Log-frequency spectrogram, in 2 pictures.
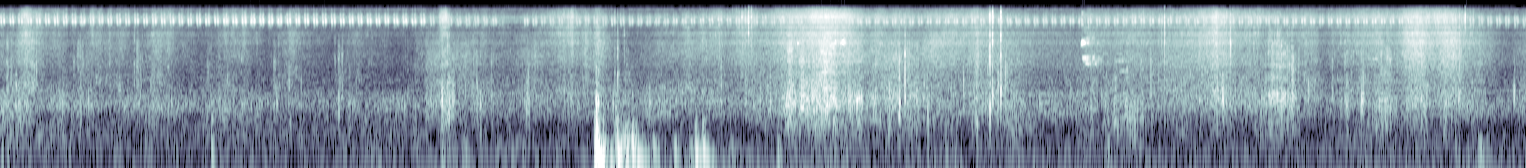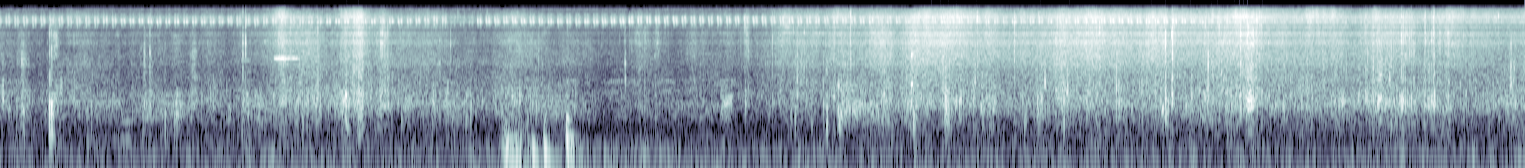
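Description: Footsteps and rustling through long grass as a shot roebuck is lifted and dragged, the carcass brushing through the stems. There is a sharp knock about six seconds in, and a softer bump later.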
